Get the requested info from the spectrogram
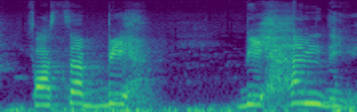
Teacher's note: अब ये फसबीह में बड़ा ह आ रहा है। सांस के साथ इसको हलक से निकालेंगे। हलक के दरमियानी हिस्से से अदा करेंगे। जहां से ऐन अदा होता है।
